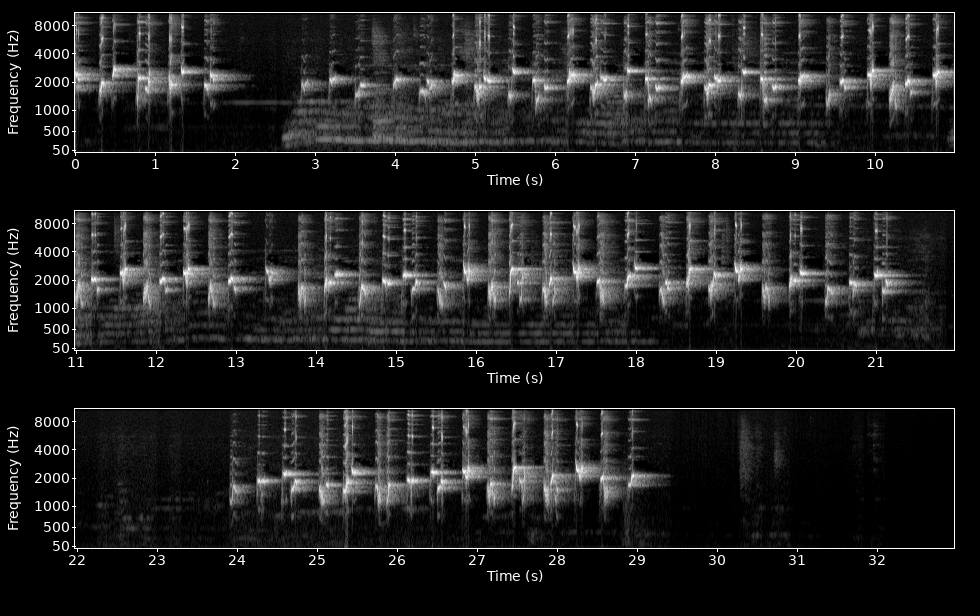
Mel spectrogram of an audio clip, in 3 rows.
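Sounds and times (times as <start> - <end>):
bird singing bubbly whistles: 0.0 - 2.0, 2.6 - 21.3, 23.9 - 29.3.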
